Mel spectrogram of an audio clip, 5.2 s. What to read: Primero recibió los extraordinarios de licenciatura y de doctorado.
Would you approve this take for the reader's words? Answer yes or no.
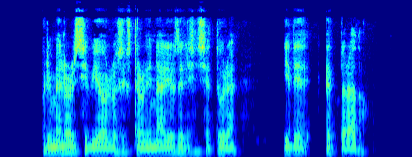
yes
